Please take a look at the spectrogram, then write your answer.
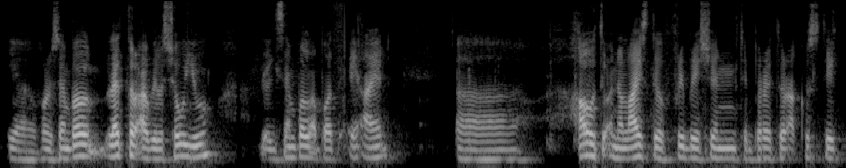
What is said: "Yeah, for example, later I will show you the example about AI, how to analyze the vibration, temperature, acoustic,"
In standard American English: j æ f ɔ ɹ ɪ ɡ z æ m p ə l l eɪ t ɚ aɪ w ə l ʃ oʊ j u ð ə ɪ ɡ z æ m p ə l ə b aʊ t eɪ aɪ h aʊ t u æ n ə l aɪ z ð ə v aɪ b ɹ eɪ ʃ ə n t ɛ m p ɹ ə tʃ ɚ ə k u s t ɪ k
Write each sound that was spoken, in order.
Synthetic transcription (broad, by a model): j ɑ f ɔ ɹ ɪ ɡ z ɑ m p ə l l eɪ t ɚ aɪ w ə l ʃ oʊ j u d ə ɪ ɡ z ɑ m p ə l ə b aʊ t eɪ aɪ h aʊ t u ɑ n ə l aɪ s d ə f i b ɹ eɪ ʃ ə n t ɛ m p ɹ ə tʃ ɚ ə k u s t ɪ k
